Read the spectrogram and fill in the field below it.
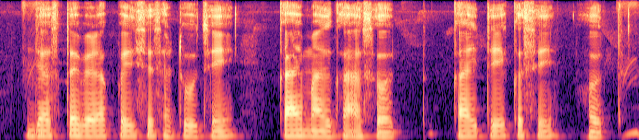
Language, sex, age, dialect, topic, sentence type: Marathi, male, 18-24, Southern Konkan, banking, question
